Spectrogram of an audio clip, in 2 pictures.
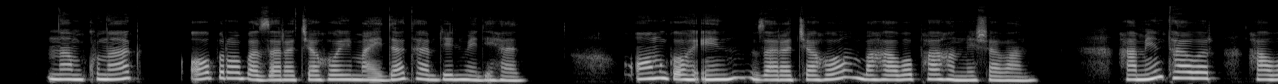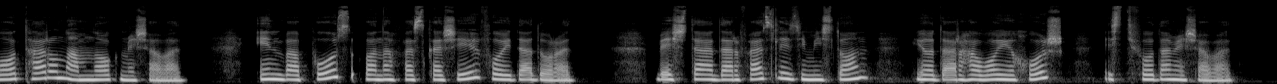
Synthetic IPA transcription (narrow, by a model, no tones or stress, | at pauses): namkʰunak | ɔbɾɔbazaɾat͡ʃʰaɦɔimajd̪at̪ʰab̚d̪ilme̞d̪iɦad̪̚ | ɔmɡɔɦinzaɾat͡ʃʰaɦɔbaɦavɔpʰaɦnme̞ʃavand̪ | hamint̪ʰavɾhavɔt̪ʰaɾunamnɔkme̞ʃa̰vad̪ | inbapʰust̪vanafaskʰaʃifɔid̪ad̪ɔɾa̰d̪̚ | be̞ʃt̪aɾd̪aɾfaslizimist̪ɔn | jɔd̪aɾɦavɔiχuʃk | ist̪i̥fɔd̪ame̞ʃavad̪̥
